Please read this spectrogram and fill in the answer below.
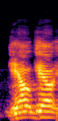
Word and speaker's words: Gout Gout: record so everybody knows gout gout is the correct way yeah yeah all right gout so everybody gout gout gout gout that's right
